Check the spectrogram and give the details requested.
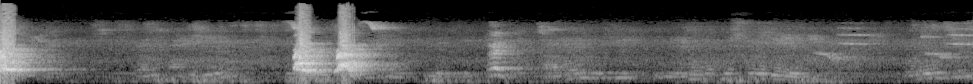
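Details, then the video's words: Saint Bernard dog with a single bark at the start, a close pair of loud barks a few seconds later, then a softer bark, with quiet background murmur between. "Dog Saint Bernard"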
